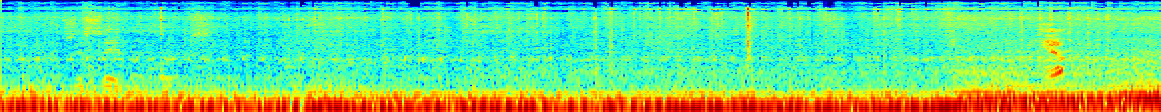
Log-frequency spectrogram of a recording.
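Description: A drag car on the line lock at the track, its engine holding a loud, steady low idle-rev that climbs in pitch near the end, with people talking over it.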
